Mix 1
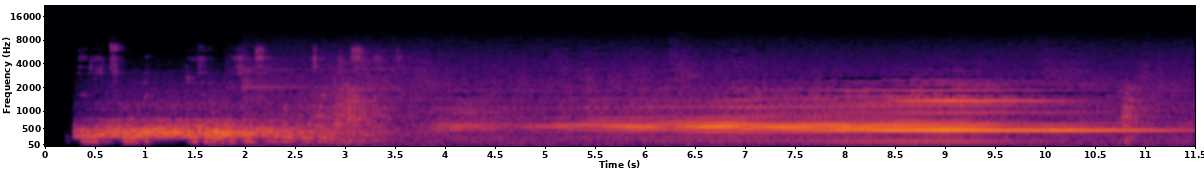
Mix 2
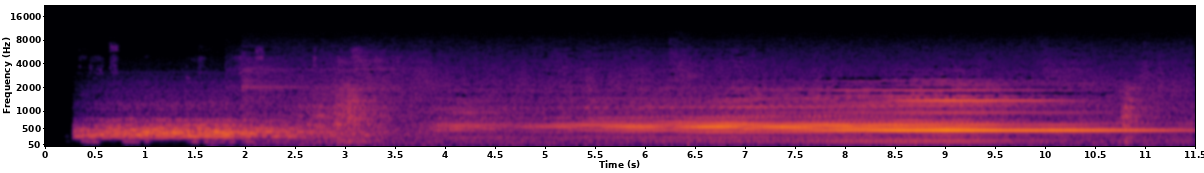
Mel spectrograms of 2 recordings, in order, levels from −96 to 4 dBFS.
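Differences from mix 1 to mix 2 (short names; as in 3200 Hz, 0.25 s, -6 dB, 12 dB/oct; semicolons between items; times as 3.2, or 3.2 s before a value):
speech -10.0 dB; reverb: off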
